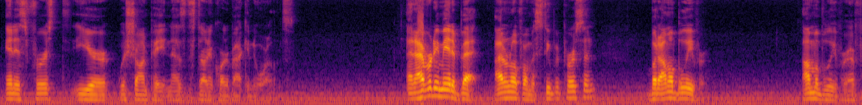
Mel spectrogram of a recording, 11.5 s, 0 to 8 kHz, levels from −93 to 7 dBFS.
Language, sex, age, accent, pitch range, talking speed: English, male, 20-39, American, 105-115 Hz, 190 wpm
